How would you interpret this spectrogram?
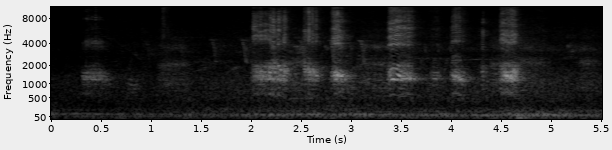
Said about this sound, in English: Oh, wow, there are the new neighbors. The new family here in the green goes by the name Corvid. No, I didn't see it on their mailbox, unless it might be airmail. They're American crows, members of a big bird family, the Corvids.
